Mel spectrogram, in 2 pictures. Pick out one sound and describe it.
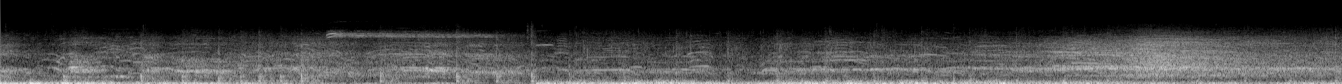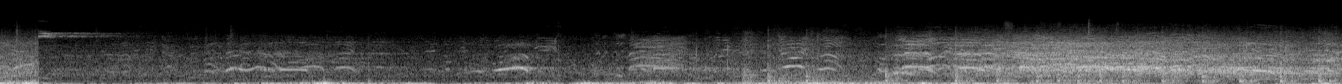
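A large stadium crowd cheers and roars outdoors.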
